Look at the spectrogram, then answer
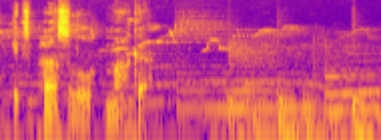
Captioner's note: birds chirping; soft music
